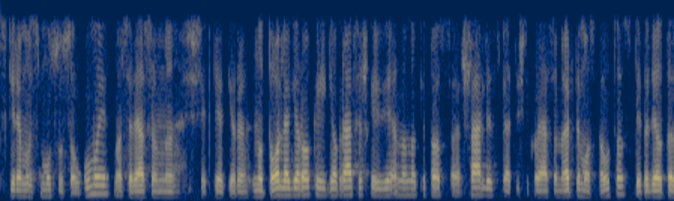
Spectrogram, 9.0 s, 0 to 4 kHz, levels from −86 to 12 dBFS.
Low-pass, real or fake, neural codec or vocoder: 3.6 kHz; real; none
